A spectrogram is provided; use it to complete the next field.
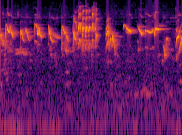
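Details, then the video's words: Oriental white-eye singing actively in a special melodic style, used as a lure to prompt other white-eyes to sing: rapid high, thin chirps and slurred whistles in a quick, irregular run, with one denser buzzy burst midway. "Pancingan Burung Pleci Gacor Cengkok Istimewa"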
